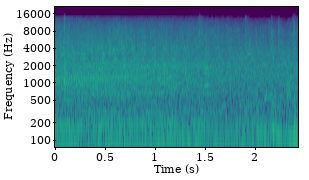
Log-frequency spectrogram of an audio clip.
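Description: Motor vehicle engine running steadily with a low hum, over the wider hiss of car-park traffic.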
